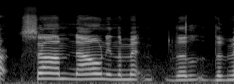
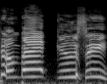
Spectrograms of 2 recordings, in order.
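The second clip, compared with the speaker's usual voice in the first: high, loud call into the distance; 7 semitones higher, 4 dB louder than usual. Pretend. Player calling after the runaway goose, calling out. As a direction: shout after someone leaving.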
